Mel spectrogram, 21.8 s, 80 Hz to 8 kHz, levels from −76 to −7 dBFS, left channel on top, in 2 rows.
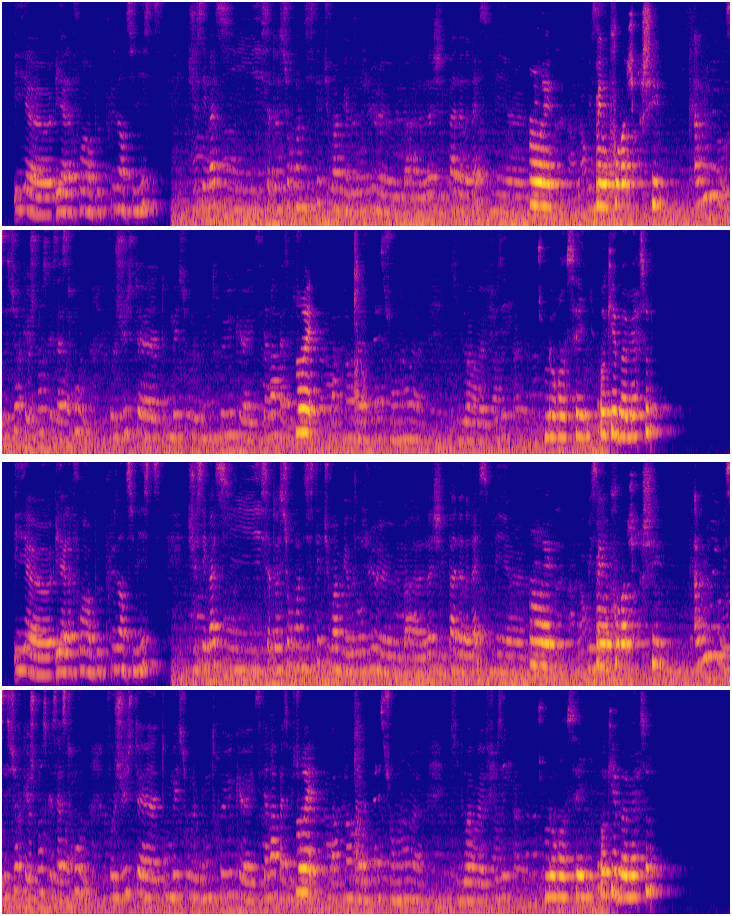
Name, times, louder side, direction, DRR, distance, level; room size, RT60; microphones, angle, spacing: voice 1, 0.2-7.9 8.7-9.1 10.4-15.5 15.8-18.6, right 2 dB, 20° right, 0 dB, 1.2 m, -33 dB
sound 1, 2.5-20.0, left 1 dB, 5° left, 0.7 m, -34 dB
voice 2, 7.9-8.3 8.9-9.9 15.3-15.6 19.0-20.7, left 1 dB, 35° left, 7 dB, 0.6 m, -19 dB
8.7 x 6.8 x 2.5 m, 0.71 s
head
